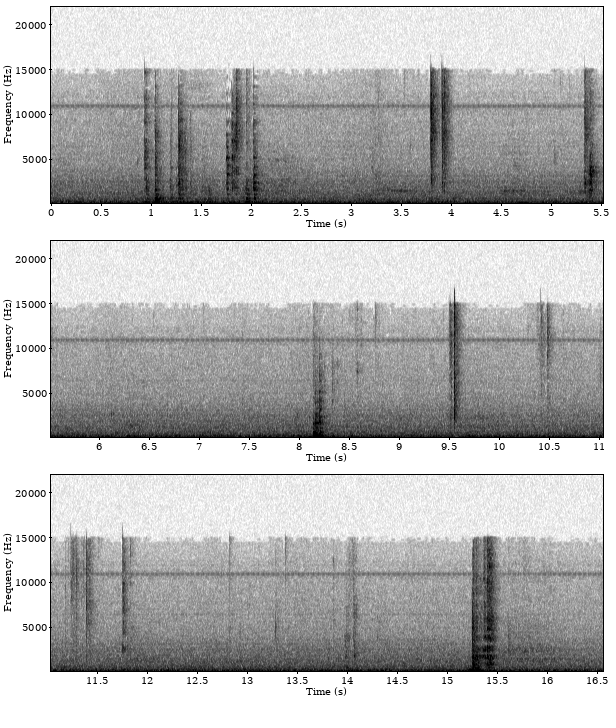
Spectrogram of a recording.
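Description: Small objects click and tap sharply in a pair of hands.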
